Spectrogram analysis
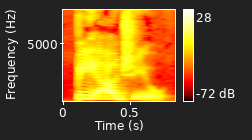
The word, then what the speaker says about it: Piaggio: Here again we've got जो commonly mispronounced हो जाता है, that is Piaggio जो कि बहुत ही फेमस है अपने इन स्कूटर्स रेंज के लिए, so that is Piaggio. That's the correct way that we can pronounce this particular brand.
